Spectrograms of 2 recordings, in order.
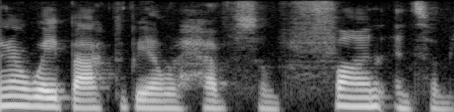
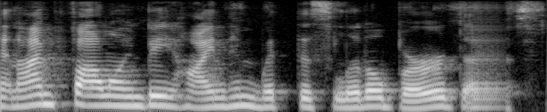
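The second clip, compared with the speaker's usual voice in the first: ordinary delivery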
